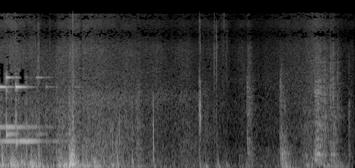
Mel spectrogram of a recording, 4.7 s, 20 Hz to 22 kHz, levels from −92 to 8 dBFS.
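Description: Clock drift between sender and receiver runs through the whole recording of everyday sounds. The sending side's clock runs about 2 percent slow. The receiver's jitter buffer keeps draining, so the timing never settles. Small hiccups recur at uneven intervals.

A short stall from a late packet comes at 0.35 to 0.39 s, and another at 1.07 to 1.12 s. Each time a packet arrived late and the buffer ran empty. The last sound was held for 20 ms, then 30 ms. Nothing is lost. The sound briefly hangs, with a faint buzz or dip.

Repeated timing corrections follow from 2.19 to 4.68 s. The receiver keeps repeating short slices to match the slow sender, playing at 97 percent speed. In total they add roughly a tenth of a second. They come unevenly spaced, as slight stumbles and an unsteady pace.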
